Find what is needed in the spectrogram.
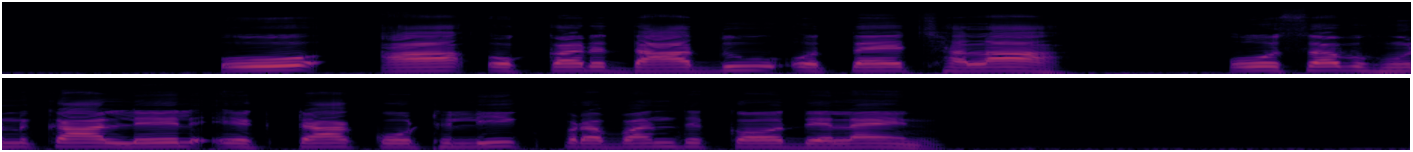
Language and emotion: Maithili, neutral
